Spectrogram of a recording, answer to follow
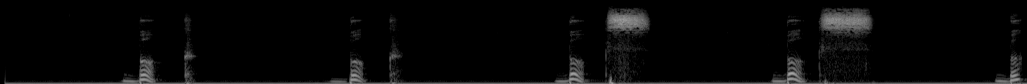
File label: nonvoiced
